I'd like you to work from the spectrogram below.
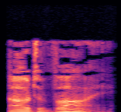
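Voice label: "outvie", English, British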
